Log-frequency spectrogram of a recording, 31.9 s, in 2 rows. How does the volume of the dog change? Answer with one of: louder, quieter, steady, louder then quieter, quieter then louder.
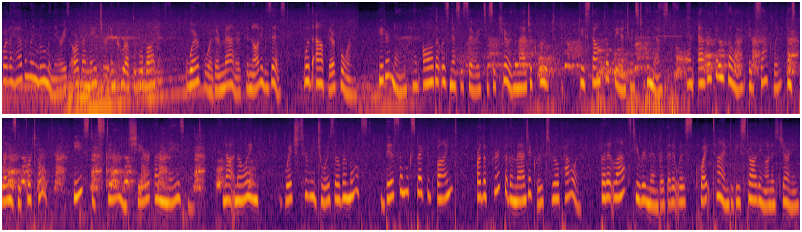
steady.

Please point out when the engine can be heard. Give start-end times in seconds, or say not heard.
0.0-8.6.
